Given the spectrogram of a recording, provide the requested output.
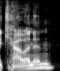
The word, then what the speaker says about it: Callinan: Callinan, which you expected to be Callahan or something.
